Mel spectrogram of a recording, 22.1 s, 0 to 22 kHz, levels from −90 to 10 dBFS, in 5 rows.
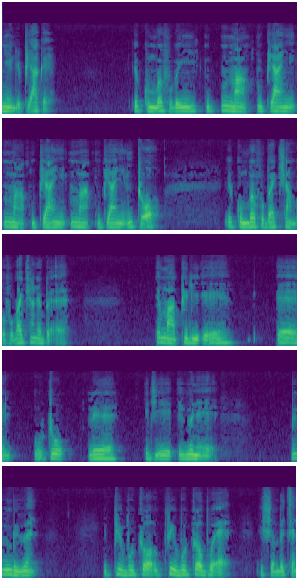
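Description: Throughout, the speech sounds dull and smeared, with fizzy sibilants and nothing above 9.8 kHz, likely from AAC compression at a bitrate around 32 kbps.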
